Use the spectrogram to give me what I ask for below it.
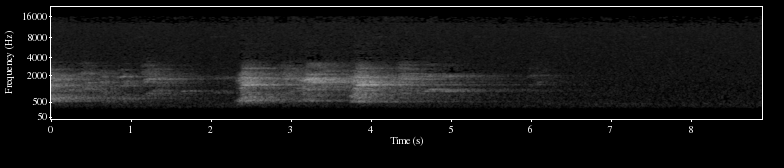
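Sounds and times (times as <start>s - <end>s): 
several coyotes yipping: 0.0s - 6.5s.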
